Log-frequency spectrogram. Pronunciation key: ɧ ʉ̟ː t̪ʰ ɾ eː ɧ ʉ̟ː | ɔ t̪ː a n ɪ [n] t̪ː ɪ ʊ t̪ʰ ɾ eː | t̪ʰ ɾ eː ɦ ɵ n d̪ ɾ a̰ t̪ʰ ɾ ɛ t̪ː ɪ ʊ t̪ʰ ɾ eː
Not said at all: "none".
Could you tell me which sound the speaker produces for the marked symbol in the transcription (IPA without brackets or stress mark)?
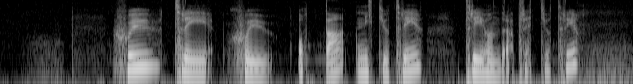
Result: none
